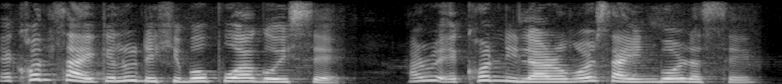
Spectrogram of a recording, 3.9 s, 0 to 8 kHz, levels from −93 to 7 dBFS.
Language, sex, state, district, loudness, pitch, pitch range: Assamese, female, Assam, Sonitpur, -17 LUFS, 295 Hz, 260-320 Hz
